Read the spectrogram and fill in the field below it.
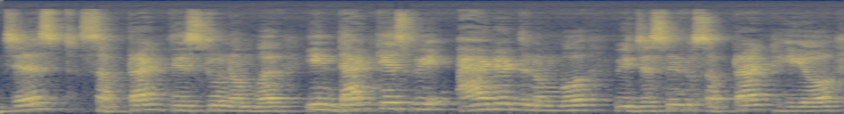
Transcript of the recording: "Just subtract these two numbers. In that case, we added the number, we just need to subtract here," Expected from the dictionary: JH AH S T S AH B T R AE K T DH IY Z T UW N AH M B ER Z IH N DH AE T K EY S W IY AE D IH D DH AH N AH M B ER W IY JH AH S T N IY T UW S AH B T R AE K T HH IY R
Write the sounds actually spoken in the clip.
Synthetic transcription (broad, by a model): JH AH S T S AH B T R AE K T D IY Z T UW N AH M B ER IH N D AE T K EY S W IY AE D IH D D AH N AH M B ER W IY JH AH S T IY T UW S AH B T R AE K T HH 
